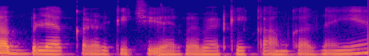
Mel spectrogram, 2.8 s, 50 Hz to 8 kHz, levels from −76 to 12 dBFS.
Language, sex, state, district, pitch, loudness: Hindi, female, Maharashtra, Washim, 170 Hz, -19 LUFS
